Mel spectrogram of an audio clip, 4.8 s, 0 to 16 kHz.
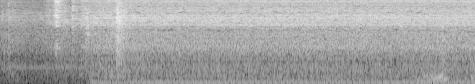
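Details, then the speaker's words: Honda Click 150i scooter reassembled after warranty crankshaft repair, coolant added, airbox not yet refitted so some air hiss; starts after a second and settles into a steady, quiet idle with no bottom-end knock or rattle: normal idle. "tahimik na siya mga sir. Medyo meron kayo narinig na singaw dahil hindi pa natin naibabalik yung airbox niya."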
